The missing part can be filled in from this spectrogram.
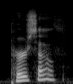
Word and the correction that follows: Pearsall: P-E-A-R-S-A-L-L. – Pearsall? – Pearsall.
